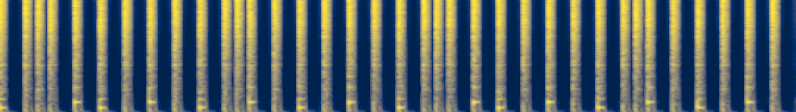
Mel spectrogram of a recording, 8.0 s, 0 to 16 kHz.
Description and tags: MusiTech MK-3001 rhythm rhumba
The electronic rhumba rhythm from a MusiTech MK-3001 keyboard. Recorded through a Roland M-120 line-mixer.
MusiTech, electronic, beat, loop, rhythm, MK-3001, keyboard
